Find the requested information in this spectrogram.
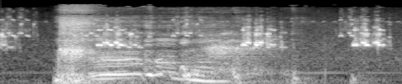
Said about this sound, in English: Hit the noise. Oh, the crickets.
